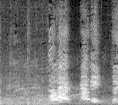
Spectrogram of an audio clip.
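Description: Drill-team members shouting chant lines together, two loud shouts about a second in and near the end, over a low crowd murmur.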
